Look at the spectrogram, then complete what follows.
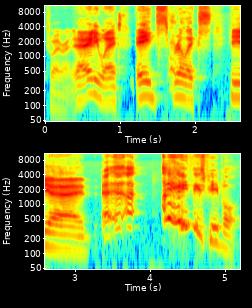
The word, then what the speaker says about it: Skrillex: Did I say it wrong? That's Skill Rex. How do you say it? Skrillex.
